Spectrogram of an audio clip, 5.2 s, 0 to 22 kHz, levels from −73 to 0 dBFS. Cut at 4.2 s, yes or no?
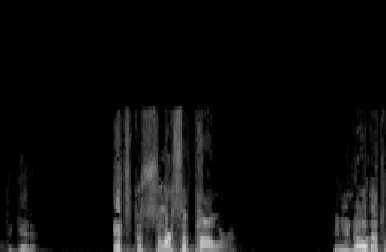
no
